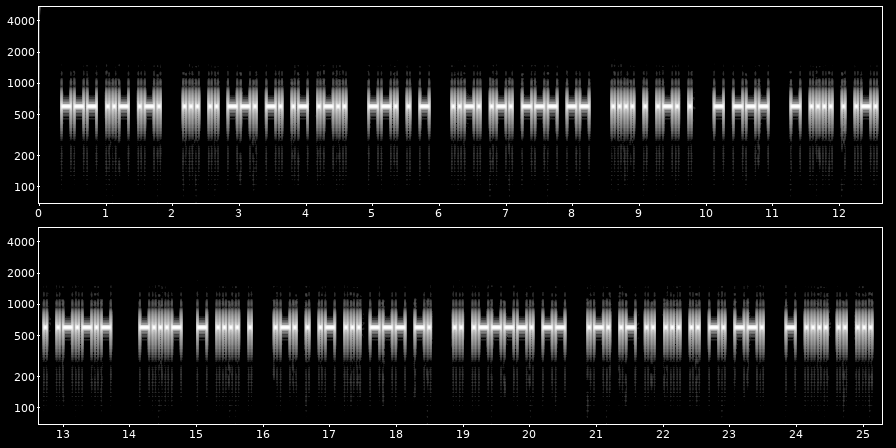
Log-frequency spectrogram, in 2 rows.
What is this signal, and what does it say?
Morse code, heard as a keyed tone, about 25 wpm, 600 Hz. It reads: OUR SIGNAL GET FROM HERE TO THERE. <BT> THE REASON I'M RAISING THIS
